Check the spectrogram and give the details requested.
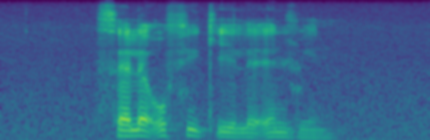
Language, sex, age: Xhosa, male, 24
